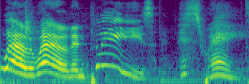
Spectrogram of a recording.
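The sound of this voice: A female-sounding, high-pitched put-on character voice does the talking. Faint music plays in the background.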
